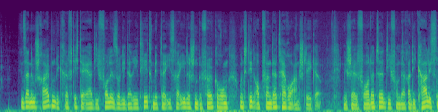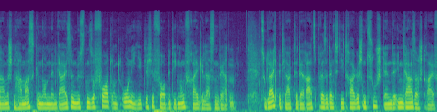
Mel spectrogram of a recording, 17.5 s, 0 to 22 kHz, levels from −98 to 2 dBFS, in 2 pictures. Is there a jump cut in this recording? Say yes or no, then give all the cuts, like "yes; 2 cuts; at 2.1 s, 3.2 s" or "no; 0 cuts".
no; 0 cuts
